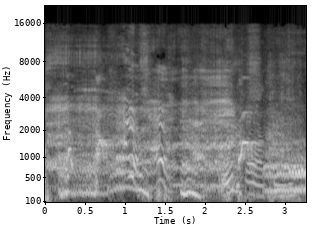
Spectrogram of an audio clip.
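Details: Pomeranian at a kennel in Kyiv, Ukraine, giving a run of low, rough growling grumbles with wavering, rising-and-falling tones over about three seconds, with steady background noise throughout.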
